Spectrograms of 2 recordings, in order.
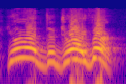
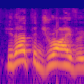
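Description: First: Loud, high, punching NOT and DRIVER; emphatic correction. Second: Said in the usual way. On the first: Real, not acted. Preacher tells listener who is in control, emphatic. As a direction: hammer home NOT the DRIVER. Repeats the point at full force.

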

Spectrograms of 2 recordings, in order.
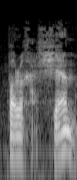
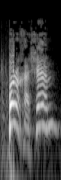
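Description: First: Said in the usual way. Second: High, indignant echo as a question; incredulous. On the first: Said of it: "Chaim said". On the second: A narrator's reading. Parent challenging Chaim's thanks, incredulous. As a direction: throw it back in shocked disbelief.

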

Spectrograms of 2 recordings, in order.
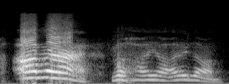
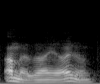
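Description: First: Chanted, high, loud, very slow intoning; chanted, stretch it out with feeling; passionate chant. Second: Said in the usual way. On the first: Shown as a demonstration. Chanted, rabbi modelling prayer for students, slow and loud. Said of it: "Notice the tone of voice". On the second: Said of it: "If you say".

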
